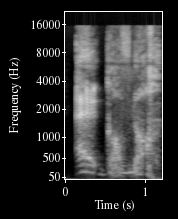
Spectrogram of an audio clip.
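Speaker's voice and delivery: low, mock Cockney accent.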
